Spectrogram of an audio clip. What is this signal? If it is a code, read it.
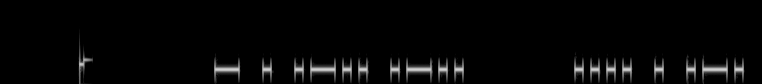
Morse code, heard as a keyed tone, about 15 wpm, 700 Hz. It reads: TELL HER
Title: 2x Word-Spacing - Sentences from Top 300 Words - 15wpm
